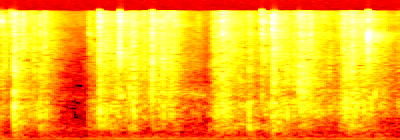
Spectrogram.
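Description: Aluminium foil crinkling in irregular small crackles as foil-wrapped pieces of bakhoor incense are handled in a tin.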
